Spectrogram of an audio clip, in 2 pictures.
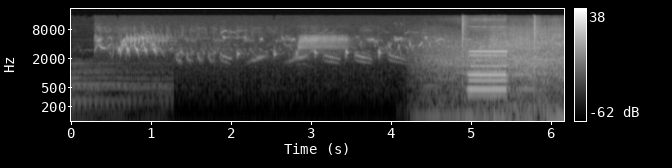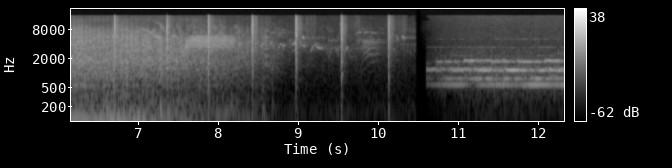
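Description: A large truck passing close by, its engine rumble and road noise swelling and fading, with one short horn blast about five seconds in. Birds chirp before it passes, and a few sharp clicks follow.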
